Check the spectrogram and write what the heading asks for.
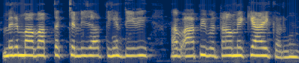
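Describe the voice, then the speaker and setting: A woman's voice: very high voice, steady tone, a little fast. A woman as a meek, put-upon young daughter-in-law. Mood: complaining. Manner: pleading, complaining softly. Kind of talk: home-made family drama.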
